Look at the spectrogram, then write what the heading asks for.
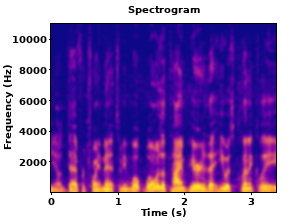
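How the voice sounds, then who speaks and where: This is a man speaking. His pitch is fairly high. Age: 30s. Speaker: podcast co-host. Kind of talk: casual interview chat.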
